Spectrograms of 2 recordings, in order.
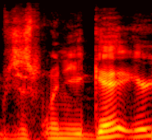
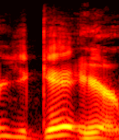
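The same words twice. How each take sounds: First: Said in the usual way. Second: "get here" pushed out louder; exasperated stress. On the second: Retold or imitated. Telling Pelly to just show up, louder exasperated stress. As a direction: lean hard on "you get here" in mock exasperation.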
